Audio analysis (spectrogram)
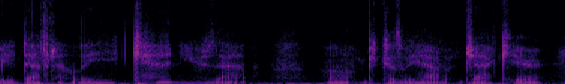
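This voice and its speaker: The speaker is soft-spoken, with a relaxed tone and a fairly quick pace. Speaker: ASMR content creator. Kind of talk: ASMR solitaire gameplay, soft-spoken explanation to camera. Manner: soft-spoken, relaxed.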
